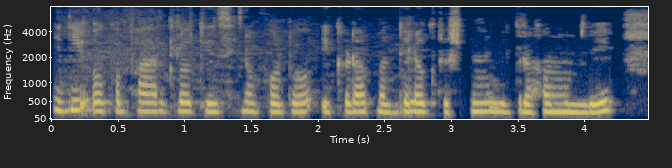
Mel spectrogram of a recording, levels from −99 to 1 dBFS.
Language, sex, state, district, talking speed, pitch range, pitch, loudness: Telugu, female, Telangana, Karimnagar, 160 wpm, 220-235 Hz, 225 Hz, -18 LUFS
